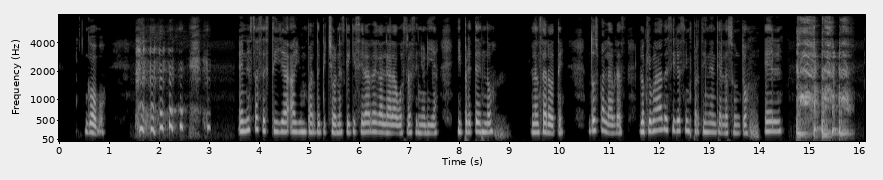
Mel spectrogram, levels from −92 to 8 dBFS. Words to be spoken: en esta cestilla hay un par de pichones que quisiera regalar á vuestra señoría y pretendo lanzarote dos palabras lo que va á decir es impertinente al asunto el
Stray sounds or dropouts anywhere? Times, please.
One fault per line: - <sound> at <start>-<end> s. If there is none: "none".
- laugh at 1.5-3.1 s
- cough at 14.7-15.9 s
